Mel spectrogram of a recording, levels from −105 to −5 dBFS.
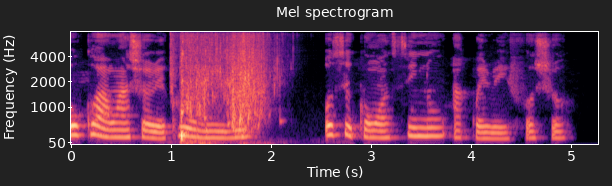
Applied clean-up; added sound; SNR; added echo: none; Water / Splash, splatter; 1 dB; none.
